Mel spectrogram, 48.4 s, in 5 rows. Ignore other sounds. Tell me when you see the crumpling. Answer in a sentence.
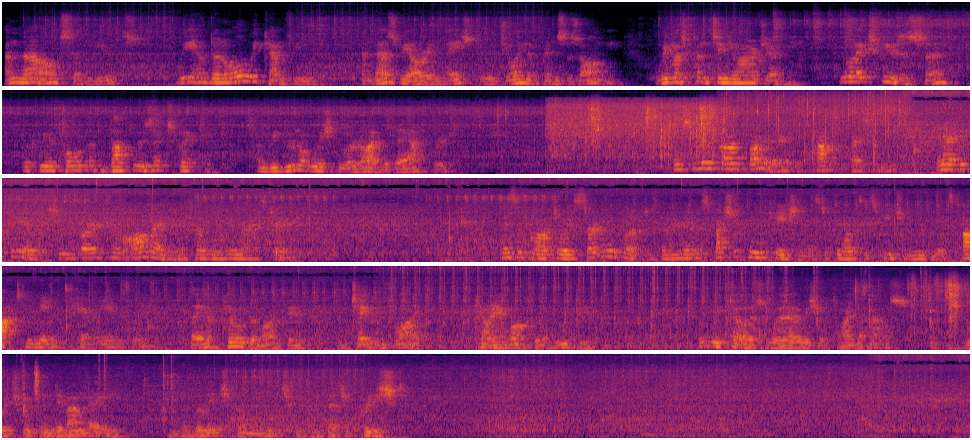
The crumpling can be heard from 14.6 to 17.0 s and from 37.5 to 39.1 s.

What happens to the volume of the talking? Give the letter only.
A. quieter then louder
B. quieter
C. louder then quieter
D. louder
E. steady
E.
